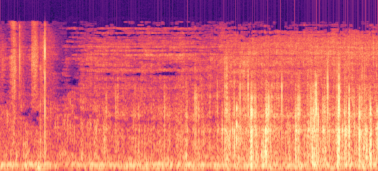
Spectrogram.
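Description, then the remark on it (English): Sausage sizzling and bubbling in a pan, a steady crackle of tiny pops that grows denser and louder halfway through, heard fairly quietly over a low background hum with no talking. “she bubbling. She bubbling.”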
